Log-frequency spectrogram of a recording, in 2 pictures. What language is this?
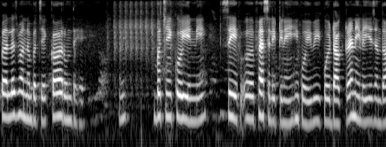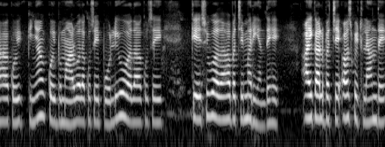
Dogri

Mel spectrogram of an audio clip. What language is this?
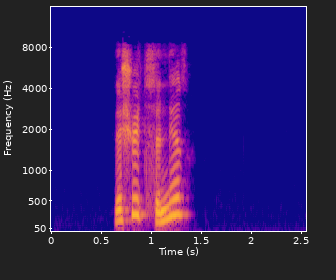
Kabyle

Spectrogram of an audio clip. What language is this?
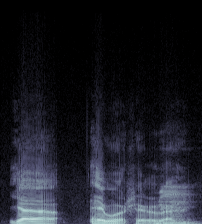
Finnish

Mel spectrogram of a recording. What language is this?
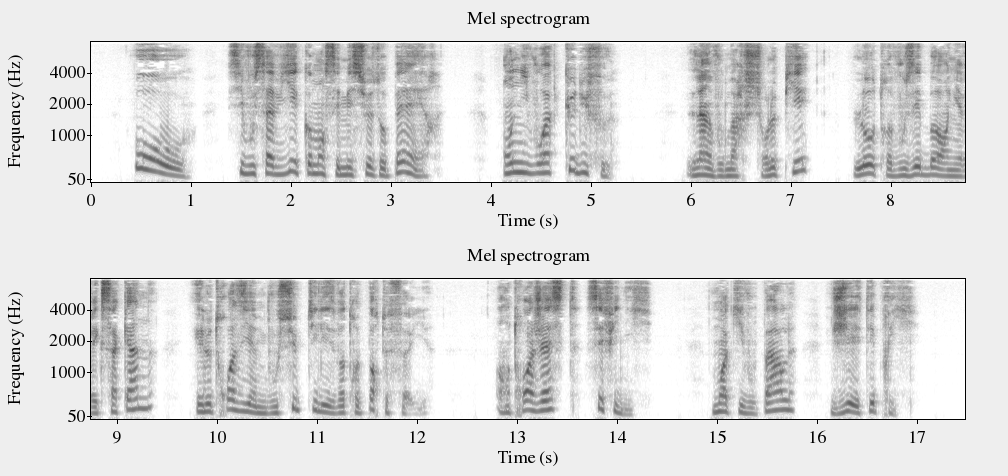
French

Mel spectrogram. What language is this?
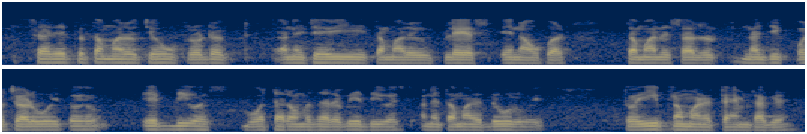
Gujarati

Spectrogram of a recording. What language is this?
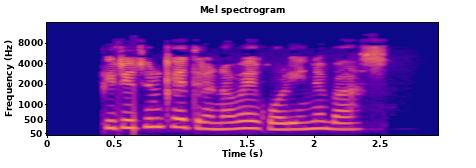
Pashto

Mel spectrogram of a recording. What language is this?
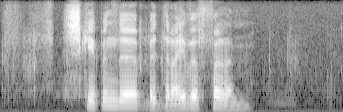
Afrikaans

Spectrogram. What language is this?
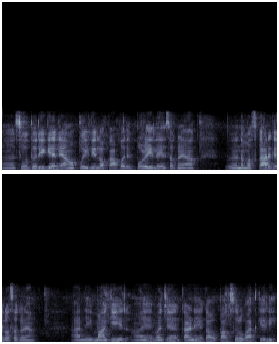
Konkani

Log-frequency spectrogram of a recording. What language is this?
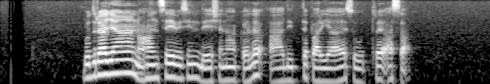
Sinhala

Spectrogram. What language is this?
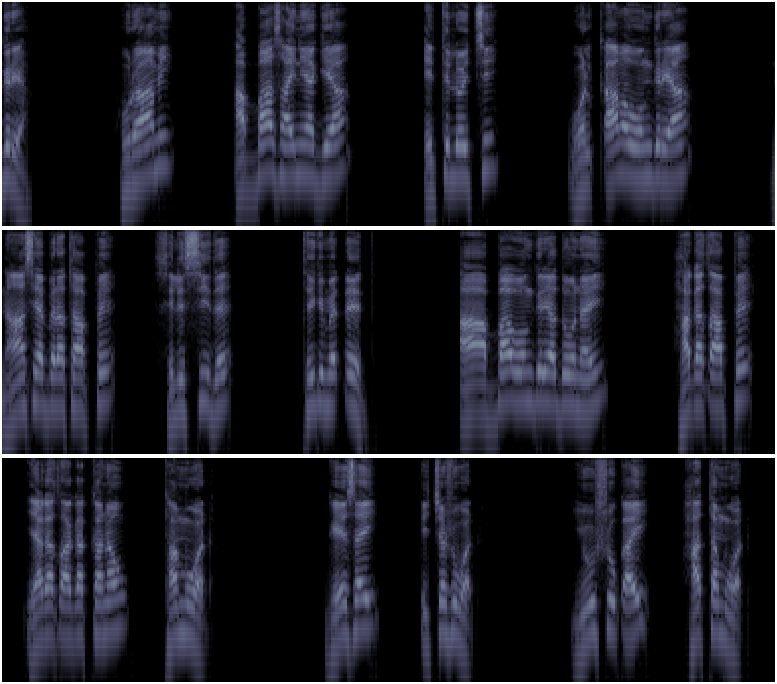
Dawro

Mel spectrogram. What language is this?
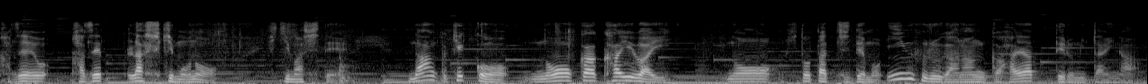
Japanese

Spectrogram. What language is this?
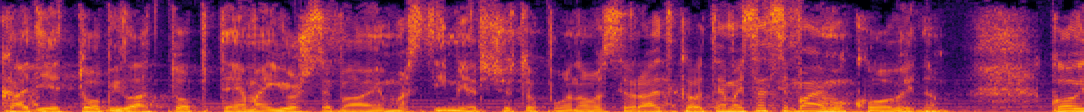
Croatian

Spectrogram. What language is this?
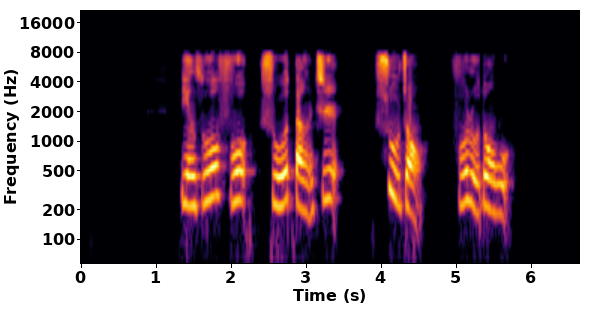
Chinese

